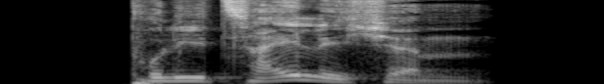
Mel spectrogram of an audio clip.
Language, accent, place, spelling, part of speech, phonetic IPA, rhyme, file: German, Germany, Berlin, polizeilichem, adjective, [poliˈt͡saɪ̯lɪçm̩], -aɪ̯lɪçm̩, De-polizeilichem.ogg
- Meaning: strong dative masculine/neuter singular of polizeilich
